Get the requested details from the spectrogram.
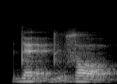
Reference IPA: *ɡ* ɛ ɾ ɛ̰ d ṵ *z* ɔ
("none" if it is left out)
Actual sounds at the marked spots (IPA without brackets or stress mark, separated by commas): d, z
